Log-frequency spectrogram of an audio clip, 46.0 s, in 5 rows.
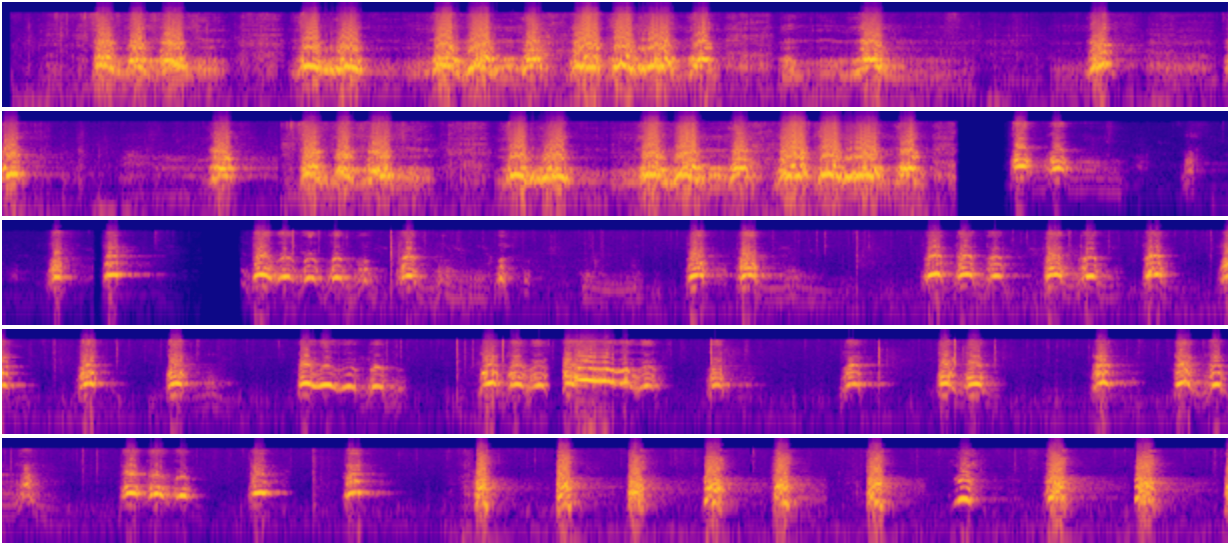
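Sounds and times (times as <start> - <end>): small dog barking: 0.7 - 1.5, 2.2 - 5.4, 6.4 - 6.8, 8.1 - 8.5, 9.2 - 9.6, 10.7 - 12.2, 13.0 - 17.4, 18.0 - 19.5, 20.2 - 22.4, 23.5 - 24.3, 25.3 - 29.2, 29.8 - 30.6, 31.2 - 33.2, 33.9 - 35.1, 35.8 - 39.7, 40.3 - 45.7.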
